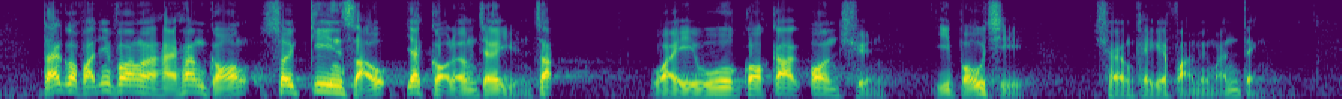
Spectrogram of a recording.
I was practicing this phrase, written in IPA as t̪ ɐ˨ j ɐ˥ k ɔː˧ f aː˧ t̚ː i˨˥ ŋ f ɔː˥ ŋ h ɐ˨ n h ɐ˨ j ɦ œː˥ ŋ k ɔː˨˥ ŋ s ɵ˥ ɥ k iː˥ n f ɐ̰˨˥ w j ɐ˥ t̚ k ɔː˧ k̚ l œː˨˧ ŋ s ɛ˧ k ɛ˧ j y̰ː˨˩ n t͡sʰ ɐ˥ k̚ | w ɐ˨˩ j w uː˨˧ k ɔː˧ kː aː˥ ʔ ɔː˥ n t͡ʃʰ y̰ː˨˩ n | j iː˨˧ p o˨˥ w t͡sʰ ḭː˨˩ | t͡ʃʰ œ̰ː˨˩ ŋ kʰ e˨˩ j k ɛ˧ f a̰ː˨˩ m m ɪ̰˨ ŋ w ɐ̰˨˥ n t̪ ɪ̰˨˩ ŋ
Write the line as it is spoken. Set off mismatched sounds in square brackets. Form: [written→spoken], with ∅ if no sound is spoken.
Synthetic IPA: t̪ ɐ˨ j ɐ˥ k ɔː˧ f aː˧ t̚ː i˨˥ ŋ f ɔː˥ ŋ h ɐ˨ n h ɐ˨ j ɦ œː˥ ŋ k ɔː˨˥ ŋ s ɵ˥ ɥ k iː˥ n [f→s] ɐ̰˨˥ w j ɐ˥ t̚ k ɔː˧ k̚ l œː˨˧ ŋ [s→t͡s] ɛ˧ k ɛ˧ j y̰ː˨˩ n [t͡sʰ→t͡s] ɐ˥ k̚ | w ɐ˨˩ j w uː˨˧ k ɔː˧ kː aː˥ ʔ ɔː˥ n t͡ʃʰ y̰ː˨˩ n | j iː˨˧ p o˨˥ w t͡sʰ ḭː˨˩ | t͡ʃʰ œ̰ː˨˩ ŋ kʰ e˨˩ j k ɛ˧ f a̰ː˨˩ [m→n] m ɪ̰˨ ŋ w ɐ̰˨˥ n t̪ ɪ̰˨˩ ŋ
